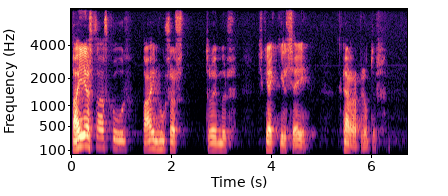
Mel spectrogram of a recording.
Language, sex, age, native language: Icelandic, male, 50-59, Icelandic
